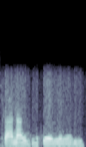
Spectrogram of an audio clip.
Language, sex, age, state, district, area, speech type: Gujarati, male, 18-30, Gujarat, Ahmedabad, urban, conversation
